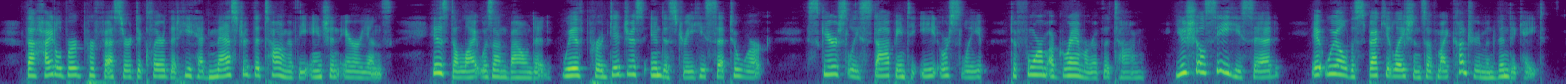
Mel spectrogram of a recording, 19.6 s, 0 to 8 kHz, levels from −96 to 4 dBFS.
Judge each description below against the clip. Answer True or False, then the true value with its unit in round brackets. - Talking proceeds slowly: False (155 wpm)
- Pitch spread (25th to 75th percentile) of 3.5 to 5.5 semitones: True (4.2 semitones)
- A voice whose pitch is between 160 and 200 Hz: True (190 Hz)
